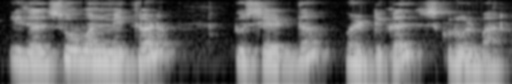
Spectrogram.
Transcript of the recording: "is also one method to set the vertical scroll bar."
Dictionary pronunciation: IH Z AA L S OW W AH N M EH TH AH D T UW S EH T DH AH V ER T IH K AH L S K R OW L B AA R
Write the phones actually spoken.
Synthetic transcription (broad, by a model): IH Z AA L S OW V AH N M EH T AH D T UW S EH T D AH V ER T IH K AH L S K R OW L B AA R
